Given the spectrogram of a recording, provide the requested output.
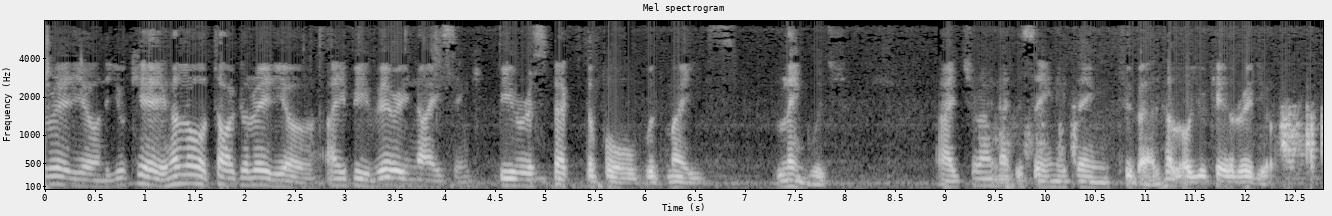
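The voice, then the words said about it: Put-on Russian accent. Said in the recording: “I know I'm trying to talk Russian. I'm not Russian, but I'm American.”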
